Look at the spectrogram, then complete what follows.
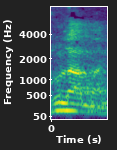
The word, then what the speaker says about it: gulaman: going to be black gulaman how do you pronounce that it's s gaman g gulaman yeah that's this is gulaman like I don't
